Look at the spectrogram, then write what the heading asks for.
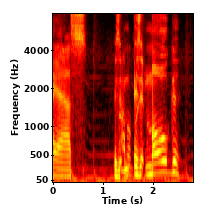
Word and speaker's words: Moog: right up my ass is it is it Moog smoke Moog thank God uh when they first got their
